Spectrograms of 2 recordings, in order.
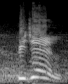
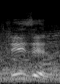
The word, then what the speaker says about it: ফ্রিজেল: পিজেল? জি, এটা আমি উচ্চারণ ঠিক করছি, পিজেল? ফ্রিজেল। ফ্রিজেল না পিজেল? ফ্রিজেল।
